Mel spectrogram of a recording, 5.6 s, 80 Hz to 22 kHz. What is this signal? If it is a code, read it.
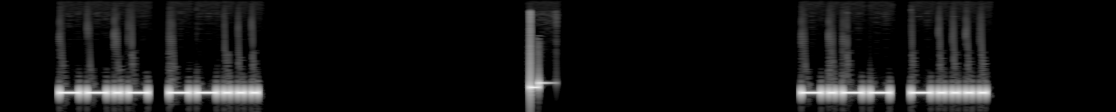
Morse code, heard as a keyed tone, about 36 wpm, 700 Hz. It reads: Q 7 Y 6
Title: Single-Letter Single-Number 35wpm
